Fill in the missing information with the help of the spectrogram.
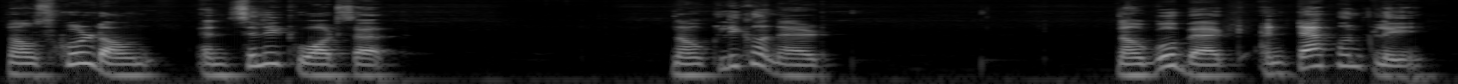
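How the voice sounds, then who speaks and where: A man's voice: medium pitch, sing-song, slow pace, long pauses, warm tone. A man narrating a scripted step-by-step tutorial as its host.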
